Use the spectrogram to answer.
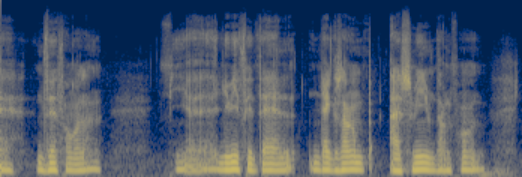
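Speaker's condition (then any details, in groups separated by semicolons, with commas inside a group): Cerebral palsy; possibly unclear speech but understandable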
